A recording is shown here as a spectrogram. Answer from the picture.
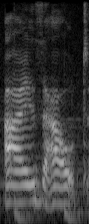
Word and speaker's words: Iseult: Okay, so if you're Irish, it's eyes out, and if you're French, it's Iseult. For me, it looks more like Iseult, so I'm gonna say Iseult.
